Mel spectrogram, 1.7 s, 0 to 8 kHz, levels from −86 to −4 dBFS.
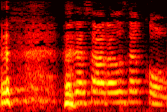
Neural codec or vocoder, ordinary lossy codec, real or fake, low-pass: none; none; real; none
